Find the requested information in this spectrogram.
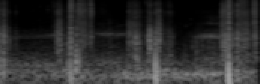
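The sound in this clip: Footsteps crunch across a small patch of snow while climbing uphill: a few soft, scattered steps over a faint, steady background hush.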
